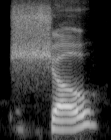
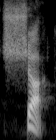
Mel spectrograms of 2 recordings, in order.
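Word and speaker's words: Shough: He is pronounced Shuck is what I found out very recently.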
